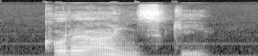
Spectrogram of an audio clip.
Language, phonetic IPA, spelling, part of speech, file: Polish, [ˌkɔrɛˈãj̃sʲci], koreański, adjective / noun, Pl-koreański.ogg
